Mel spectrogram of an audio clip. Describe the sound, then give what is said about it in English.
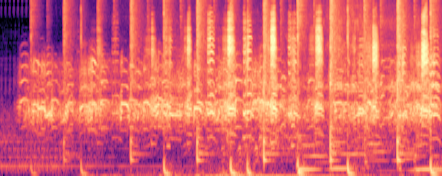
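A flock of geese flying overhead, heading south, honks continuously under a bright blue sky, dozens of overlapping nasal calls in a busy, uneven chorus that stays fairly loud throughout, with no voices. “The day dawned bright with a brilliant blue sky and a flock of geese alerting all below that they were heading south to bask in warmer climes.”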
